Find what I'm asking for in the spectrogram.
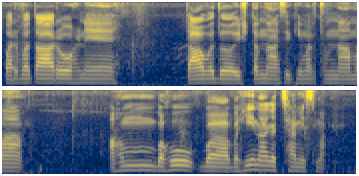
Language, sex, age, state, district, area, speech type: Sanskrit, male, 18-30, Karnataka, Bangalore Rural, urban, spontaneous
